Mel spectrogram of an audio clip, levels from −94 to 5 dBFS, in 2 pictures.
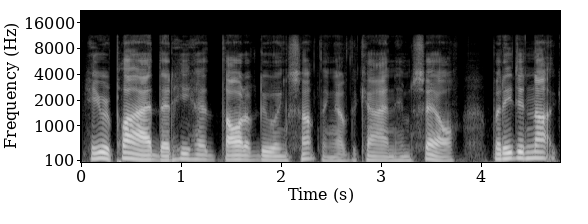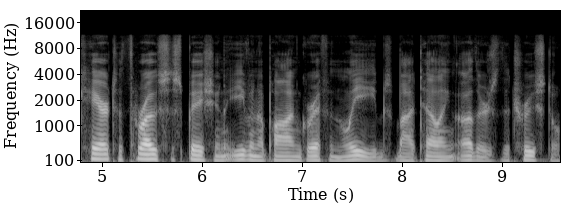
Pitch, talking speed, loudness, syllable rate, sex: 110 Hz, 195 wpm, -20 LUFS, 4.8 syllables/s, male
